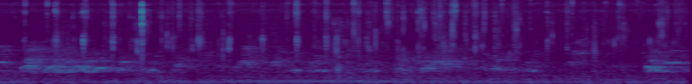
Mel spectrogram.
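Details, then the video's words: Hungry street cat eating, with wet chewing clicks throughout and sustained murmuring, humming tones in bursts of about a second, rising again near the end. "Hungry street cat eating and making funny noises at the same time"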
